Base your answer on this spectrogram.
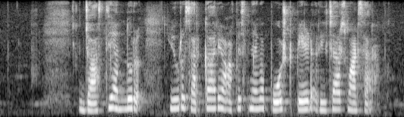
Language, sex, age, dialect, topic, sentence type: Kannada, female, 46-50, Northeastern, banking, statement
